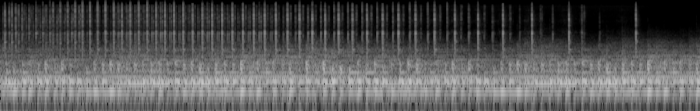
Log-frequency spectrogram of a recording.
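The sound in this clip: A spinning prize wheel gives off rapid, even ticking over a steady low hum. Toward the end the clicks spread farther apart and then stop.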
